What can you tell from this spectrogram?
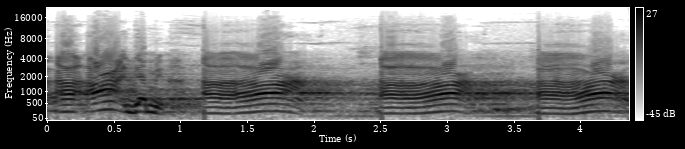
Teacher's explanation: dibaca antara bunyi hamzah dan alif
